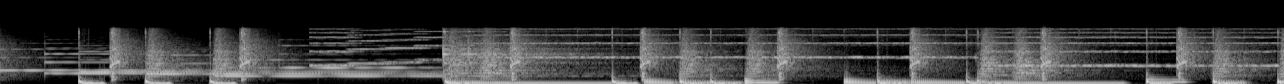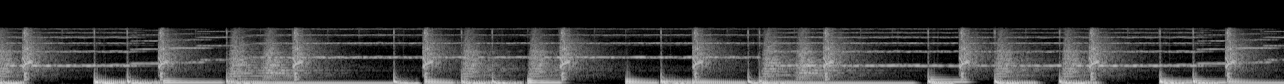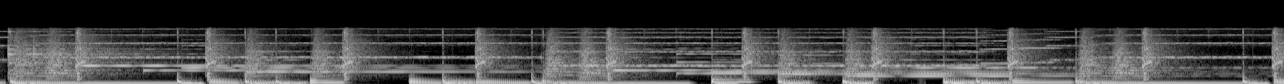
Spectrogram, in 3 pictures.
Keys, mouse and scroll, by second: 0.5 click, 13.1 scroll up 1, 13.6 scroll down 2, 14.6 click, 16.0 click, 16.8 scroll up 1, 18.0 click, 19.1 click, 22.8 click, 24.1 click, 24.2 click, 25.0 click, 27.1 click, 28.3 click, 31.4 click, 33.7 click, 35.1 click, 36.8 click.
